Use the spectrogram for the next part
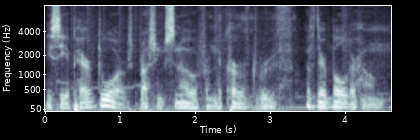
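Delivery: ordinary delivery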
